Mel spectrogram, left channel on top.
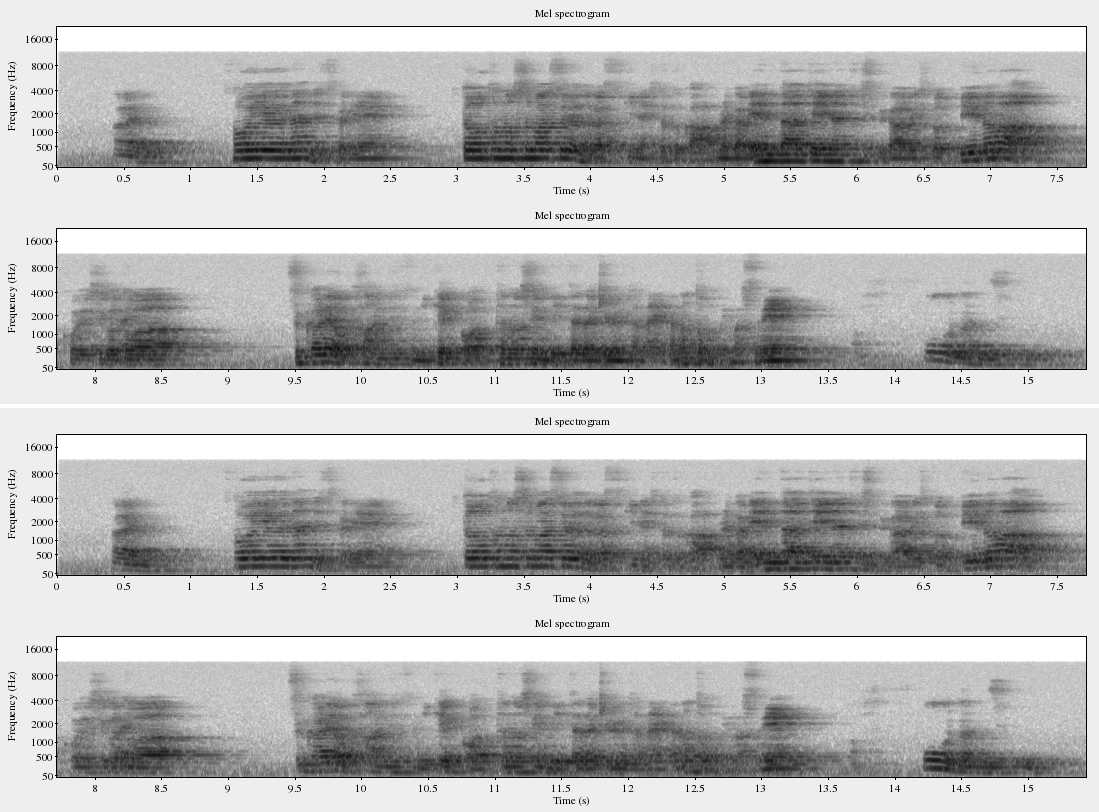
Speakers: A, on the right (about 75°); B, on the left (about 75°).
A: はい。
B: そういう、なんですかね、人を楽しませるのが好きな人とか、なんかエンターテイナー気質がある人っていうのは、
A: はい。
B: こういう仕事は
A: はい。
B: 疲れを感じずに結構楽しんでいただけるんじゃないかなと思いますね。
A: あ、そうなんですね。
